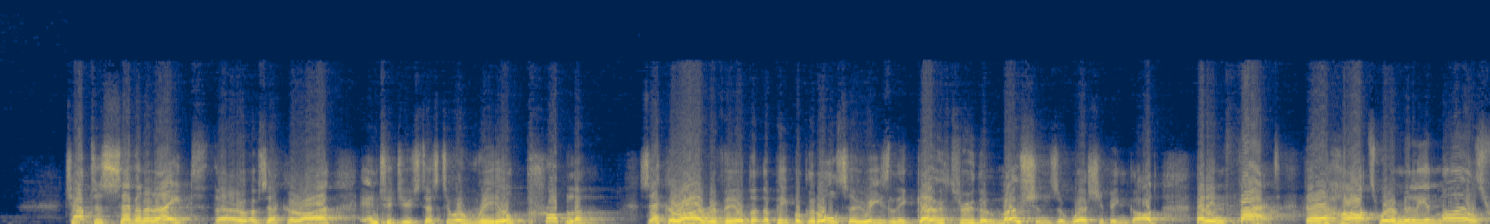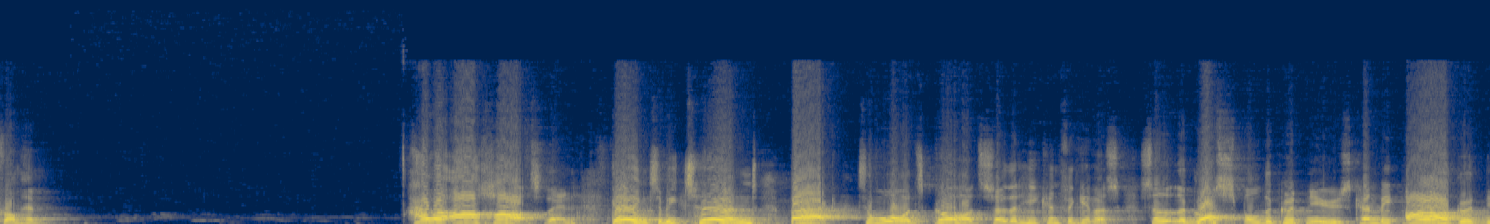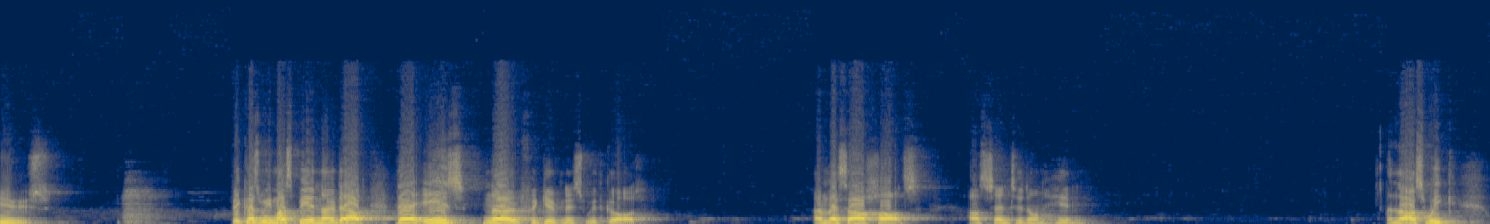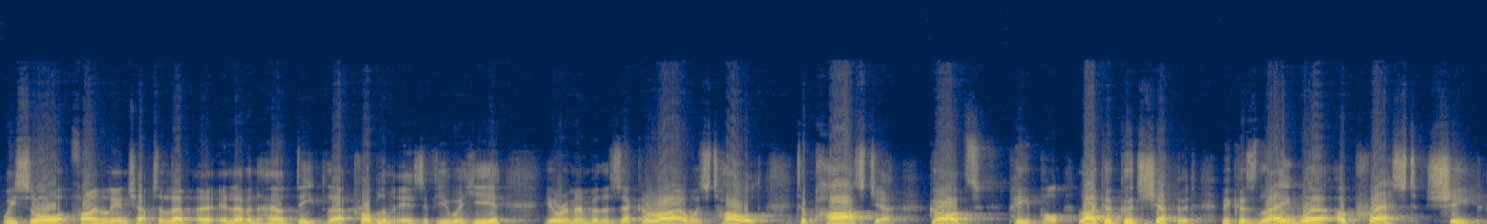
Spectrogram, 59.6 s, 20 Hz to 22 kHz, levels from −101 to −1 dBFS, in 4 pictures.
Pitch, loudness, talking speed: 190 Hz, -16 LUFS, 125 wpm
